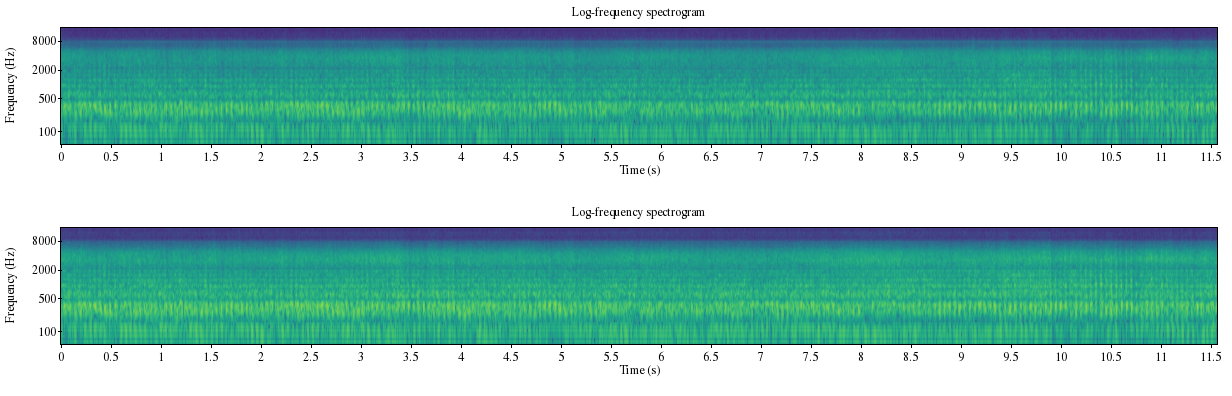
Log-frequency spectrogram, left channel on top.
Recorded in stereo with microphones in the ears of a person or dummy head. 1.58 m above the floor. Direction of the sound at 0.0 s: 5° right (ahead or behind).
